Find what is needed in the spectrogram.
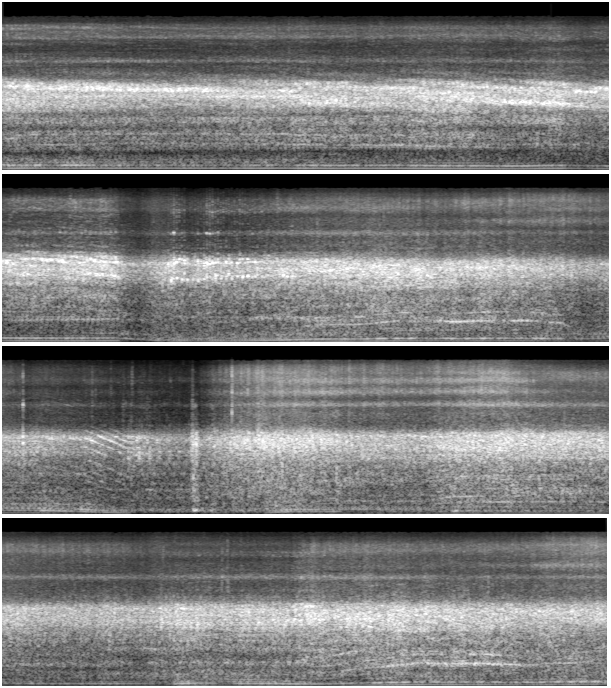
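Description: Tractor's diesel engine running under load as it pulls a rotary tiller through flooded, muddy field soil. The engine speed dips and recovers several times.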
